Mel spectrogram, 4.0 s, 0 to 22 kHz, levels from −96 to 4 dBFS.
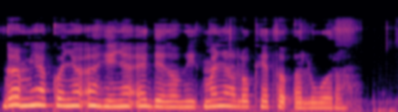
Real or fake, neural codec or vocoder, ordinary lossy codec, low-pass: real; none; none; 10.8 kHz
